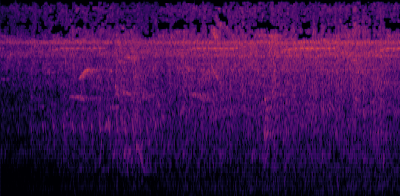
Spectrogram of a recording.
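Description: An intro sound effect: a steady hiss that swells up and holds, with a few short chirps and a quick trill about one to two seconds in.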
